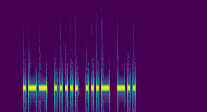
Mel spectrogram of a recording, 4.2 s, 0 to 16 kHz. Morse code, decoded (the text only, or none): W5VD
